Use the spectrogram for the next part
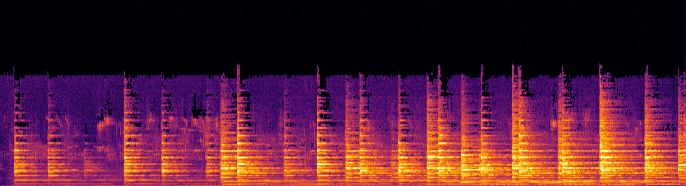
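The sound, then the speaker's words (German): The three bells of the Catholic St. Jakobus church on the church hill in Vieret, Upper Franconia, Germany, ring together for the noon ringing over the Main valley, overlapping peals striking in a steady, layered rhythm with long resonant tones, loud, no voices. “Weit ins Maintal ertönen vom Kirchhügel in Firet die drei Glocken der katholischen St. Jakobuskirche.”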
